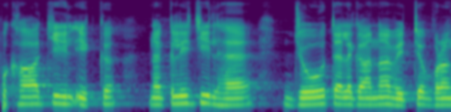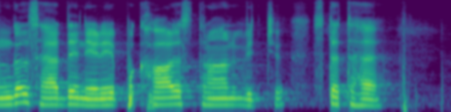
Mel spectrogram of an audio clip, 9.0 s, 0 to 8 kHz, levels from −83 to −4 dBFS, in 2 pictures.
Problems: none marked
